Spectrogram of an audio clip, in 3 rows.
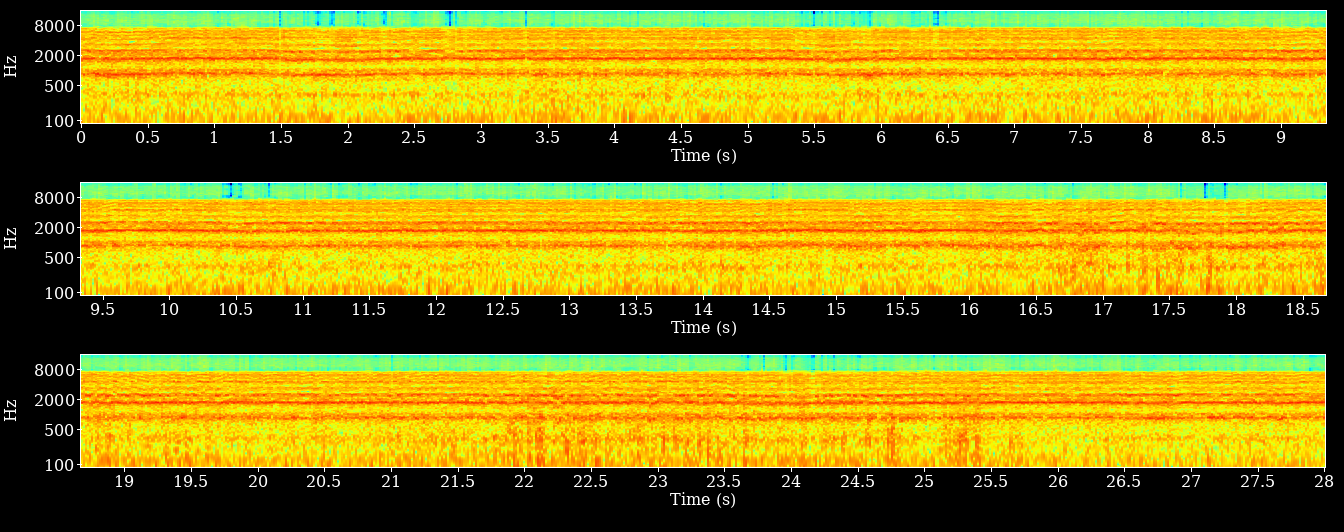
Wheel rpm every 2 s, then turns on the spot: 220, 230, 230, 230, 230, 230, 230, 220, 220, 230, 230, 220, 230, 230.
none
